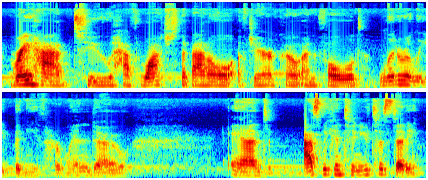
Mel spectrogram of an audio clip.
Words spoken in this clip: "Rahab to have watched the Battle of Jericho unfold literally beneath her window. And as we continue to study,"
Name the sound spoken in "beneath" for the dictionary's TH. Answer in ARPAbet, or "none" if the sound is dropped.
TH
